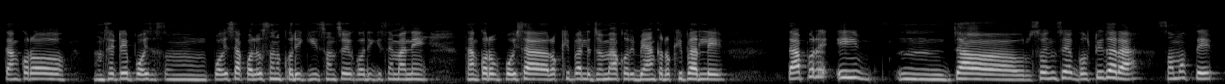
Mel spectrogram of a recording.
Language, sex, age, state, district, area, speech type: Odia, female, 45-60, Odisha, Kandhamal, rural, spontaneous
